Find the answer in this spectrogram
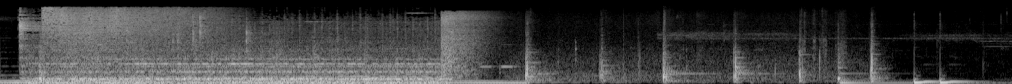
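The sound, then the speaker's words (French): A spaceship door opened by the control computer, with a loud, steady pneumatic hiss over a low hum for several seconds, then cutting off into a run of sharp mechanical clunks and clicks. “Euh, ouverture de la porte, s'il te plaît, ordinateur de contrôle.”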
